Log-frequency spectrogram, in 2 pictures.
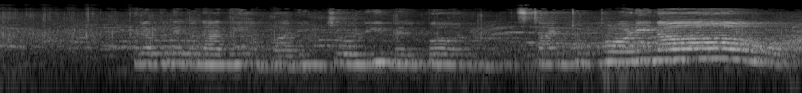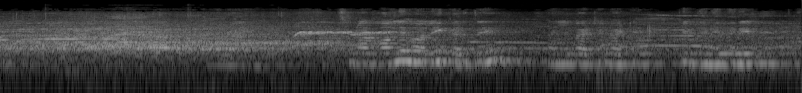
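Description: A woman sings through loudspeakers in a large echoing arena.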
